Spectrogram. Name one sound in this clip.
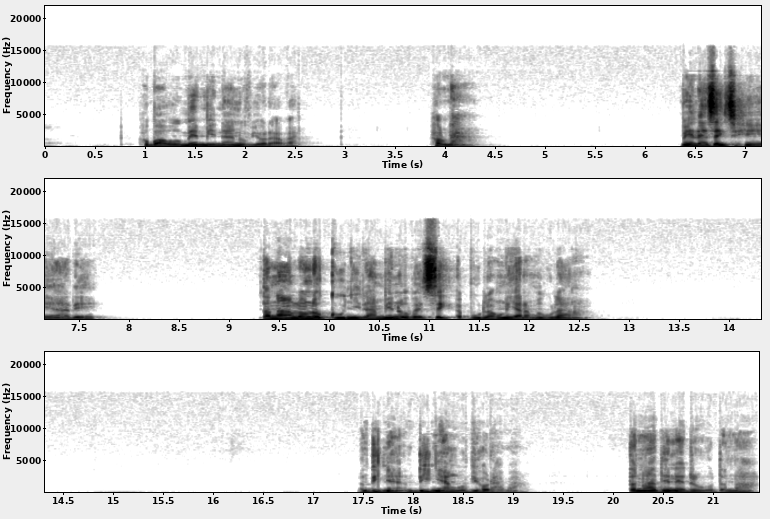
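A middle-aged man speaks calmly into a microphone, in short phrases with pauses.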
